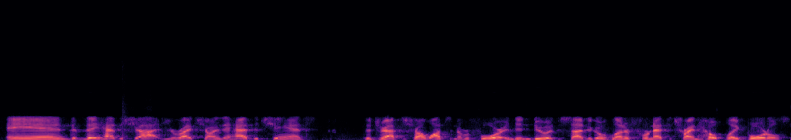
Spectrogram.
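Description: A man's voice: fairly high pitch, fairly even intonation, fast talker. A man calling in by phone as a sports reporter guest, chatting in an easygoing, storytelling way and laughing often, his Bluetooth line cutting in and out. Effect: phone call over a Bluetooth line that cuts in and out. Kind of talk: casual sports radio chat by phone.

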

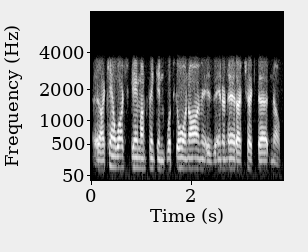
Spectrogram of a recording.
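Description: A man's voice: mid-range voice, steady tone, fairly quick, dry recording. Man calling in over a tinny phone line. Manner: rambling storyteller, lots of uh and so. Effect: phone-line caller on a radio show. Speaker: radio show caller.

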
